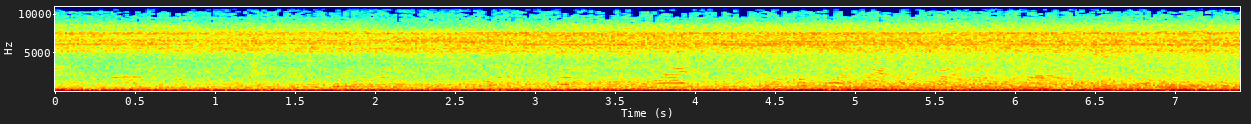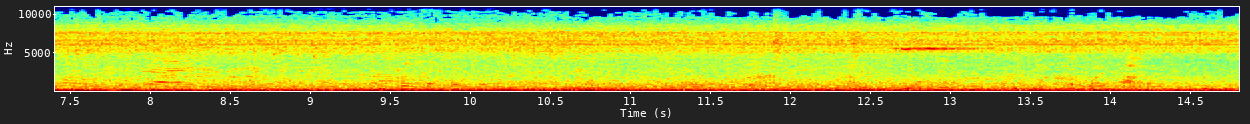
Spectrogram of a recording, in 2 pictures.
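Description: Steady low rumbling outdoor background noise with faint distant voices.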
